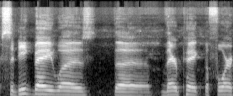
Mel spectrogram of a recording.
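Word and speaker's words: Saddiq Bey: um marvin bagley um sadie bay um i mean oh sadie i'm sorry i'm so cd i said his name wrong i apologize that's it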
